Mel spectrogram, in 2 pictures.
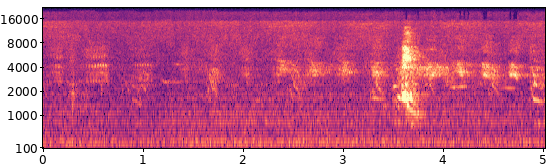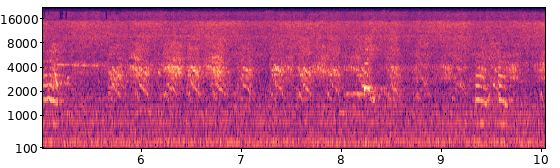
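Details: A male Green Heron calling while perched, recorded with a Lumix GH6 and 300 mm lens, lets out one loud, rasping call midway, surrounded by a continuous chorus of chirping songbirds.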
